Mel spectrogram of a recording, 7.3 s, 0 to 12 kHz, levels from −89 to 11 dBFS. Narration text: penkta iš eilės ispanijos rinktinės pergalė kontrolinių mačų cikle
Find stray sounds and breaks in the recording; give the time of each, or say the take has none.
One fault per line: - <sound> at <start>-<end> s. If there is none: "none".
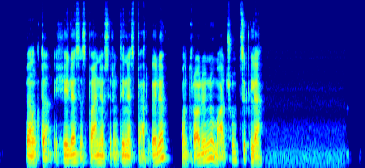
none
